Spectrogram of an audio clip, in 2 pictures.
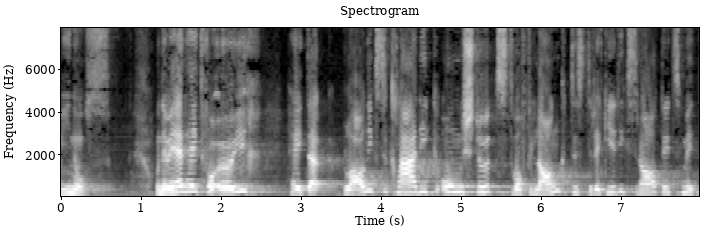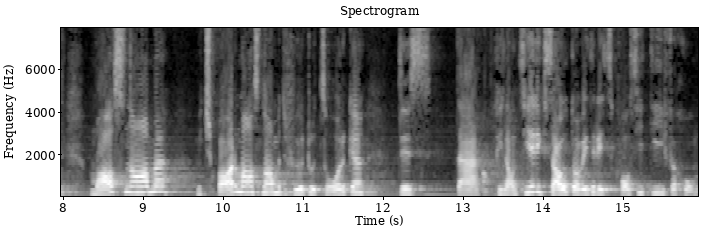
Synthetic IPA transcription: minʊs | ʊəmeːɾɦɛɪtfɔʔœʏχ | hɛɪtəplɑːnɪksɛkʰlæːɾiɡʊŋəʃtʉt͡stʋofərlɑŋkt̚d̥əsd̥ərːɛɡ̥iəɾiksrɾɑːtːɪt͡smɪtmɑːsnɑːməmɪtʃpɑːɾmɑːsnɑːmədəføːɾduːətsɔrɡə | d̥əs | d̥æfinɑnt͡siəɾiksɑwtoʋɪdəɾɪspɔsitiːfəχʊmt

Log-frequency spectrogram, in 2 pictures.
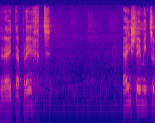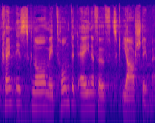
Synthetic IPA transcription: d̥əɾɛɪt̚ːæpɾɪχt | ɛɪʃtɪmːik̚t͡sʊɾkʰχɛntnɪsknɔːmɪthʊnd̪ətɛɪnəfʏft͡skjɑːʃtɪmːə̰

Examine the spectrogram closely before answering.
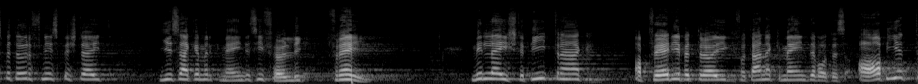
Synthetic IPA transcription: sb̥ɛdøɾfnɪsb̥ɛʃtɛɪt | hiəsæɡəmɪɾkmɛɪndəsifœlːɪkfɾɛɪ | mɪːɾlɛɪʃtəbiːtɾaːɡ | ɑpfeːɾiəbɛtɾœʏɪkfɔdænəkmɛɪndəʋodɑsʔɑːbiət

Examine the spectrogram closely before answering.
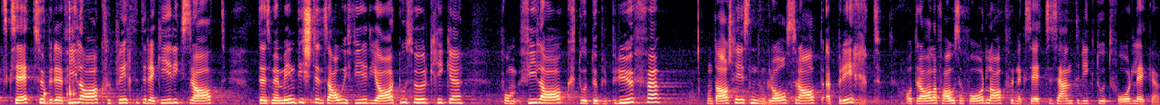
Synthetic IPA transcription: sksɛt͡sʏbəɾəfiːlɑːkfəɾpflɪχtətdəɾːɛɡiəɾiksrɑːt | d̥ɑsməmɪndəʃtənsɑwifiːəɾjɑːɾtusvʏɾkχiɡə | fɔmfiːlɑːktuətʏbəɾpryəfə | ʊndɑːʃliːsən̩dɪmɡɾɔːsɾɑːtəpɾɪχt | ʔɔ̰d̥əɾɑləfɑwsəfɔːrlɑːkfʏɾnəksɛt͡səsændəɾiktuətfɔːrlɛɡ̥ə

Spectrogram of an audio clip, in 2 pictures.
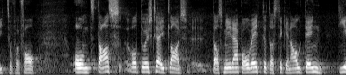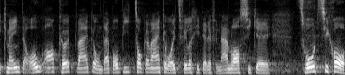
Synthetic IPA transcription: it͡sufəfɔː | ʊndd̥ɑːsʋɔd̥uhɛʃksɛɪtlɑːɾsd̥ɑsmɪːɾæbəɔʋɛt̪ːəd̥ɑsd̥̪ɛɡ̥enɑwd̥ɛn | d̥iəkmɛɪndə̰ʔɔwʔɑːkʰhøːrtʋæːrd̥əʊnd̪æb̥əɔb̥iːt͡sɔɡəʋæːrd̥əʋɔɪt͡sfɪləχid̥ɛɾəfɛɾnæːmlɑsiɡ̥ɛː | t͡sχʊɾt͡ssiχoː

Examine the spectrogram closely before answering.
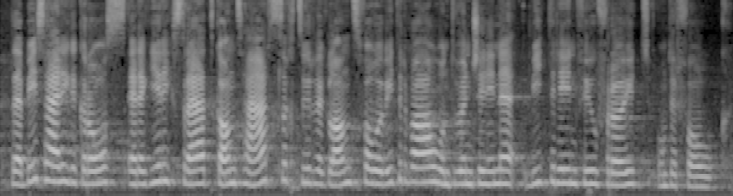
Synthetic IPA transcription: d̥æbɪshæːɾɪɡəɡɾoːsəɾɛɡiːɾɪksɾæːtɡ̥ɑnt͡shæɾt͡slɪχt͡sʊɪəɾəɡlɑnt͡sfɔlːəvɪd̥əɾvɑːlʊndʋʉnʃɪnɪnəvitəɾhɪnfiːlfɾœʏd | ʊndɛɾfɔlk

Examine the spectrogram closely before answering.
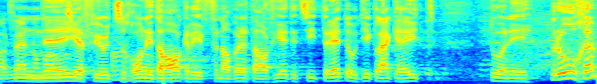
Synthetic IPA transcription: neɪæːɾfyːlt̪sɪχonɪdɑːɡɾɪfənɑbəɾɛːɾdɑɾfjɛd̪ət͡sit̪ɾɛd̪əʊd̥̪iklæɡəhɛɪt̪ː | uənɪb̥ɾuːχə

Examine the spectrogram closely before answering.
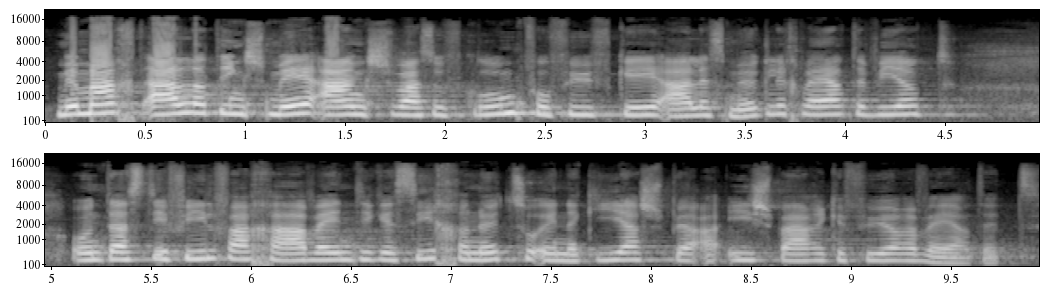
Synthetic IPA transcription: miːɐmaχtalːədɪŋsmeːʔaŋstvasufɡ̥ʁuntfofyːfɡ̥eːʔaləsmøɡlɪχvɛʁdəvɪɐt | ʔʊnt̚d̥asd̥iəfiːlfaχəaːvɛndiɡəsiχəʁnød̥̚t͡suenɛɐɡiːiːʃpaːʁiɡəfyːəʁəvɛɐd̥ə̰t

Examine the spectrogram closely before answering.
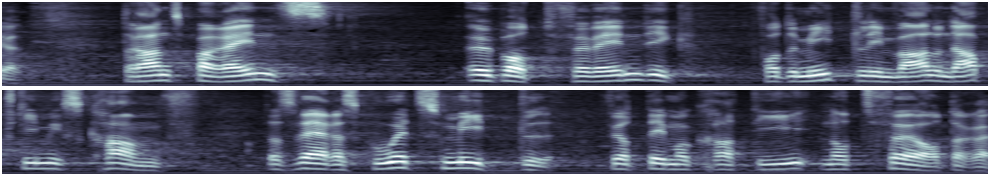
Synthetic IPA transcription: ə̰tʁanspaʁɛnt͡s | ybətfɛvɛndɪɡ | fodəmɪtl̩ɪmvaːlʊndapʃtɪmːɪkskχamf | d̥asvɛːʁəsɡ̥uətsmɪtl̩ | fyɐt̚d̥emokʁ̥atiːnɔt͡sfœɐdəʁə̰

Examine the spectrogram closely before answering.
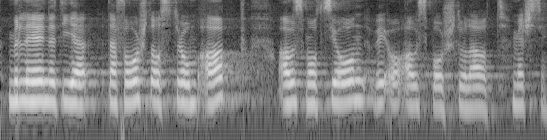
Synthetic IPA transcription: mɪːɾleːnədiəd̥ɛfoːɾʃtoːsd̥̪ɾʊmɑp | ʔɑʊsmɔt͡sjoːnʋɪʔoʔɑlspɔʃtulɑːt̪mɛsi

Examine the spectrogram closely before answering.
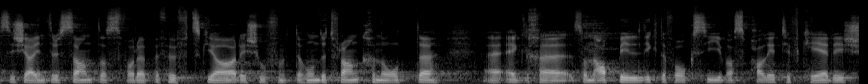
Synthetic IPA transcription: sɪʃjɑːɪntəɾɛsɑnt̚d̥ɑsfɔɾœpːəfʏft͡skjɑːɾɪʃufd̥əhʊndətfɾɑŋkχənoːtə | ɛʔæɪɡn̩tlɪχəsonɑp̚b̥ɪldiɡ̥d̥əfoːksiːvɑspʰɑljatʰifkʰɛːɾɪʃ

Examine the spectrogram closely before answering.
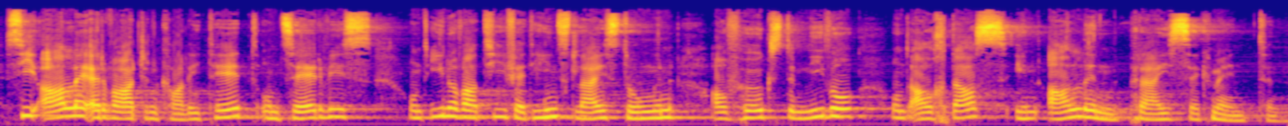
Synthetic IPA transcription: z̥iːʔalːəɛɾvaːtənkʰv̥alitʰɛːtʰʊntsɛvɪs | ʊndɪnovatʰiːvədiːnstlaɪstʊŋənʔaʊfhøːçstəmnivoːʊnda̰ʊxd̥asɪnʔalːənpraɪsːɛɡmɛntʰən

